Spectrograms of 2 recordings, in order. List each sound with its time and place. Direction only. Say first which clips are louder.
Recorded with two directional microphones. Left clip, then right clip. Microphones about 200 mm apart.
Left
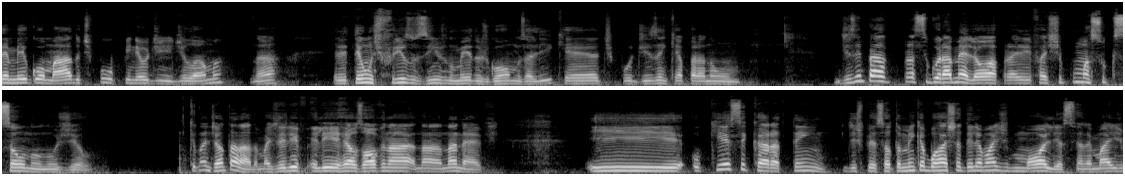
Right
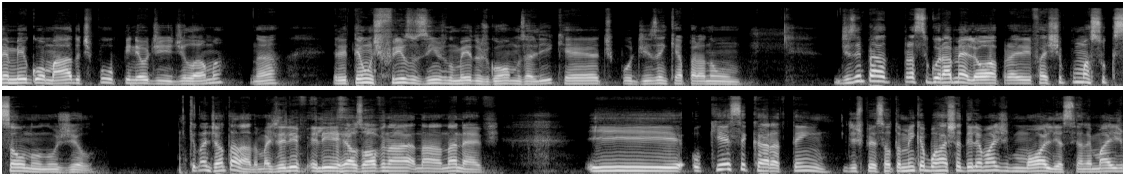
0.0 s speech: right 4 dB; 35° right (ahead or behind)
7.8 s a sound: right 10 dB; 35° right (ahead or behind)
8.4 s speech: right 2 dB; 35° right (ahead or behind)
